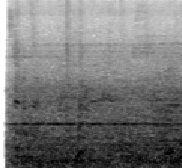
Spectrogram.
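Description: Background murmur of distant voices with one steady high-pitched hum held throughout.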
